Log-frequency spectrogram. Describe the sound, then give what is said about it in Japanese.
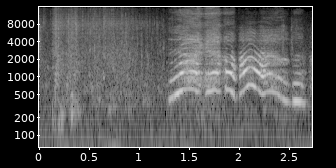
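Water splashes up after a large rock is thrown in, a brief hissing wash of spray, followed by a voice crying out over it. “水が、水しぶきがゆきさんを襲う。冷たい。”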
